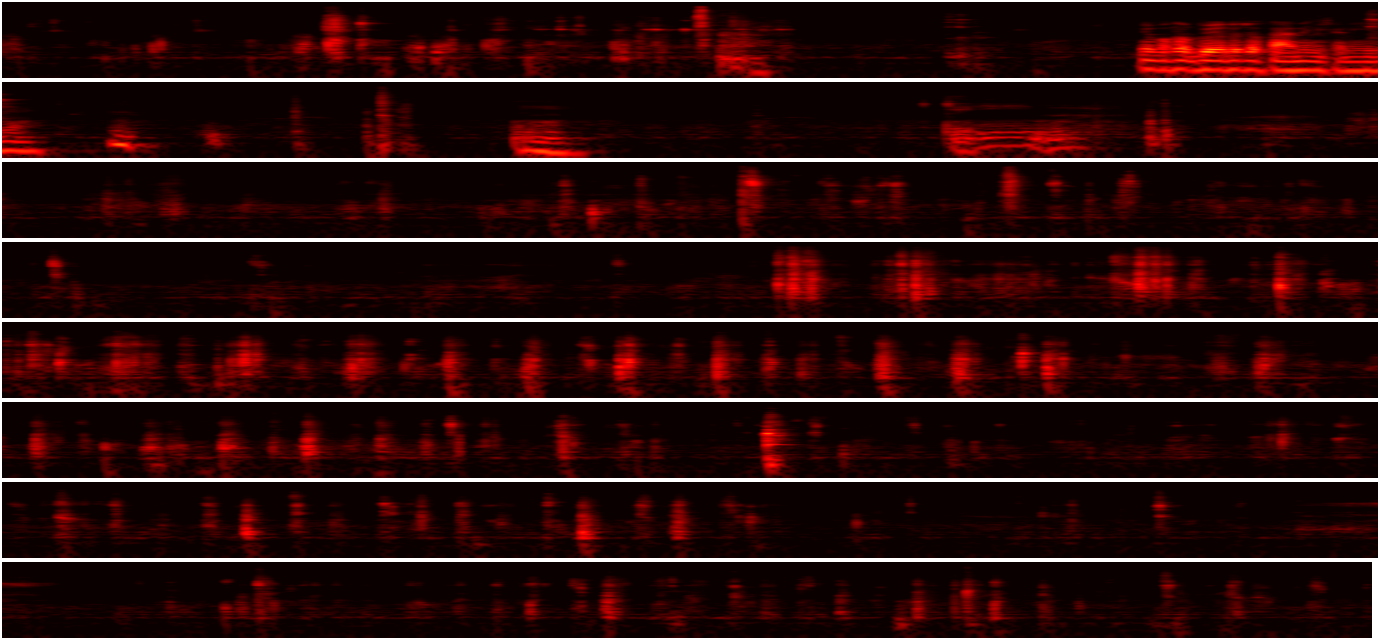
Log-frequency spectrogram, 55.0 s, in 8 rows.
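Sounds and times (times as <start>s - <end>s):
crunchy chewing: 13.6s - 21.1s, 21.8s - 55.0s.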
